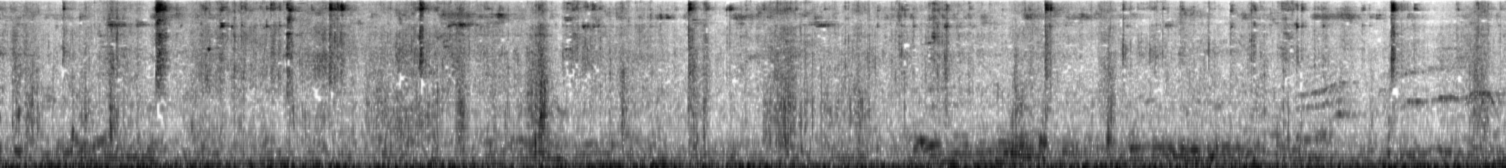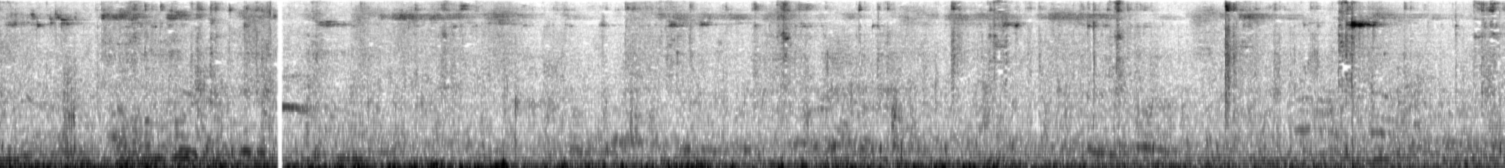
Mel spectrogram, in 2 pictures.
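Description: Metal chains clink and rattle as an elephant walks.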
